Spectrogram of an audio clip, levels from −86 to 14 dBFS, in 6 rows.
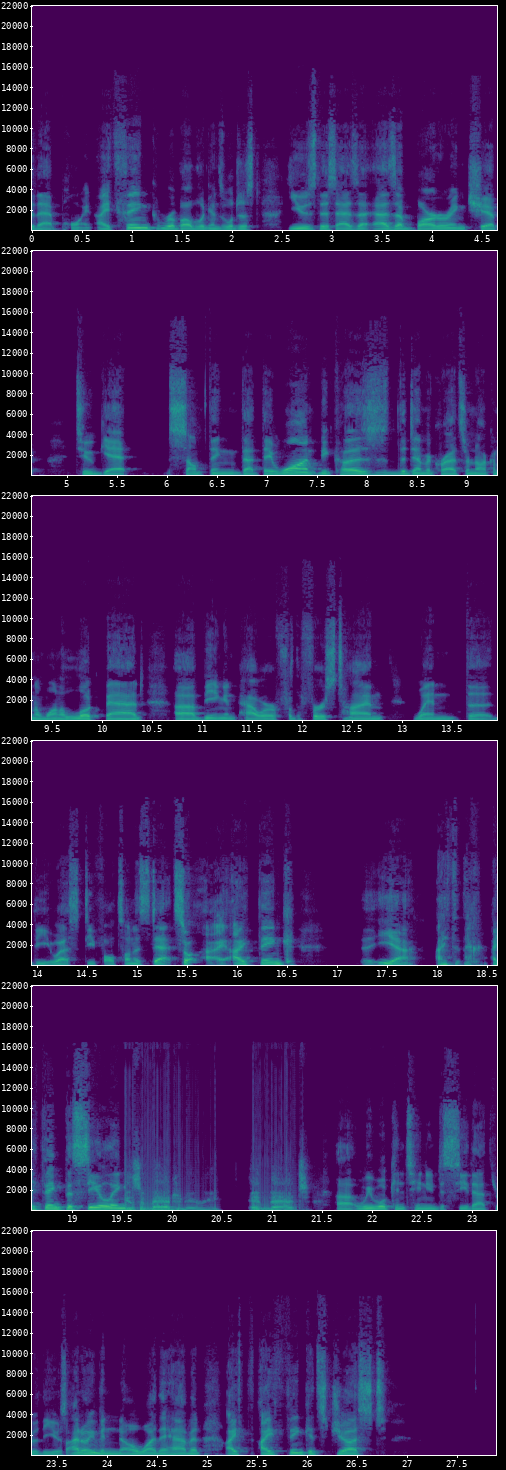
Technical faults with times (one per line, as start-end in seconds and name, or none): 19.53-21.51 interleaved audio read as planar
